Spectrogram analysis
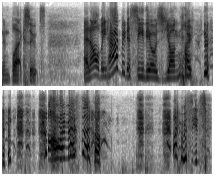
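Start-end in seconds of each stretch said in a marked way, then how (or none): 5.1-8.3 high, loud cry through helpless laughter; cracking up at your own blunder; squealing with real laughter; laughing hard. Real, not acted. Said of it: "I'm laughing so hard".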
